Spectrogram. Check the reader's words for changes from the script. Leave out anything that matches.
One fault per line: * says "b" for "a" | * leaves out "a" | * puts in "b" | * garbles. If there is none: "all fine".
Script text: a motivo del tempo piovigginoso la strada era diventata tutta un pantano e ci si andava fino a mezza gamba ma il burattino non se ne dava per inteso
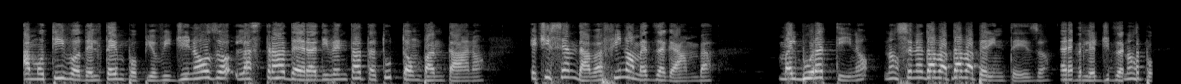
* puts in "dava"
* garbles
